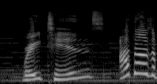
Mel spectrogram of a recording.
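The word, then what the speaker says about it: Retinz: It's like retins, but it's like I think it's supposed like retin retin. No, it's a pun on ratings. Ray tins. Ray tins.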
